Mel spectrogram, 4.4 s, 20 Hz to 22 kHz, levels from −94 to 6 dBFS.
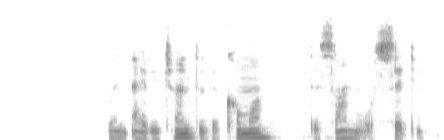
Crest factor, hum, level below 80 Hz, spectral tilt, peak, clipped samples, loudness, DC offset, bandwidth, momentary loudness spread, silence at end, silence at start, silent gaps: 22 dB; none; -88 dBFS; -3.5 dB/octave; -28 dBFS; under 0.1%; -48 LUFS; under 0.1%; 13 kHz; 16 LU; 0.2 s; 1.1 s; none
